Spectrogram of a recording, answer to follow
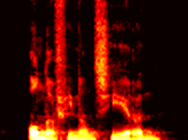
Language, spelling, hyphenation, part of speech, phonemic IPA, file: Dutch, onderfinancieren, on‧der‧fi‧nan‧cie‧ren, verb, /ˌɔn.dərˈfi.nɑn.siː.rə(n)/, Nl-onderfinancieren.ogg
- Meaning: to underfinance, to finance inadequately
